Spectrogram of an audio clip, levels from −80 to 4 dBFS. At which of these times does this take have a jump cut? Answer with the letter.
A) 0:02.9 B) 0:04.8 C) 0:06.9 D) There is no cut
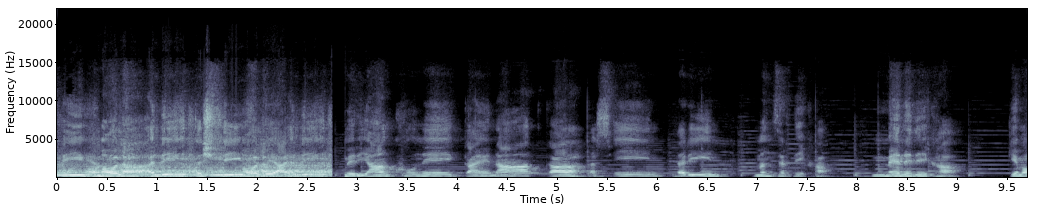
A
